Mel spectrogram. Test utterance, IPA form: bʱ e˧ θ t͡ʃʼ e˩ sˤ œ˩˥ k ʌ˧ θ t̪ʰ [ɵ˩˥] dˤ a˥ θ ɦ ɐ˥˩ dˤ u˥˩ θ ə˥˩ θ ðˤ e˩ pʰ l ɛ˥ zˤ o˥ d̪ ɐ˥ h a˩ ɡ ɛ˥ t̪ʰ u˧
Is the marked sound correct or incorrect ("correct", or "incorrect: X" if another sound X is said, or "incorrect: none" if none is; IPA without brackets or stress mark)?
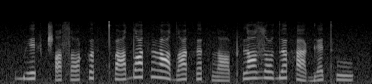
incorrect: o˩˥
